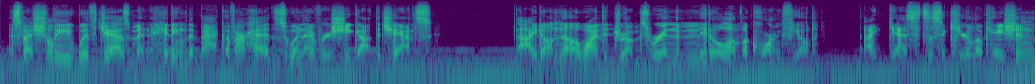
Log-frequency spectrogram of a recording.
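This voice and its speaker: A man's voice: fairly low pitch, pushed and bright, a little hiss or hum, low-quality recording. A man playing an earnest, rueful narrator of a horror audio drama, recounting his childhood in conversational, confessional asides. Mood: uneasy. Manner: conversational, hesitant asides to the listener.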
